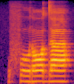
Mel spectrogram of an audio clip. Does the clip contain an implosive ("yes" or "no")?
no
